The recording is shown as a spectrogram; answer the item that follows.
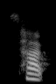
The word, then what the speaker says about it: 삭: In this case, the letter, which is usually an S sound, becomes a T sound.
